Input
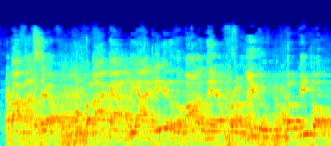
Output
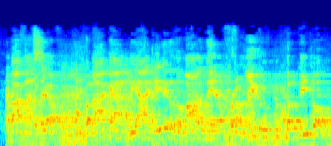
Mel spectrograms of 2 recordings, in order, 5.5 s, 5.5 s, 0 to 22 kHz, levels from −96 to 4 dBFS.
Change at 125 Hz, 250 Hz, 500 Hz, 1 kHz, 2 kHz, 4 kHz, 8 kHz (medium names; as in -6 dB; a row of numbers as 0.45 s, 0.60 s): -8.0 dB, -7.5 dB, -5.5 dB, -4.0 dB, -2.5 dB, -2.0 dB, -1.5 dB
